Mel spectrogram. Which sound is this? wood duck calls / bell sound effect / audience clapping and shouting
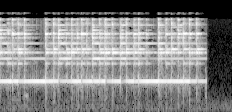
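bell sound effect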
